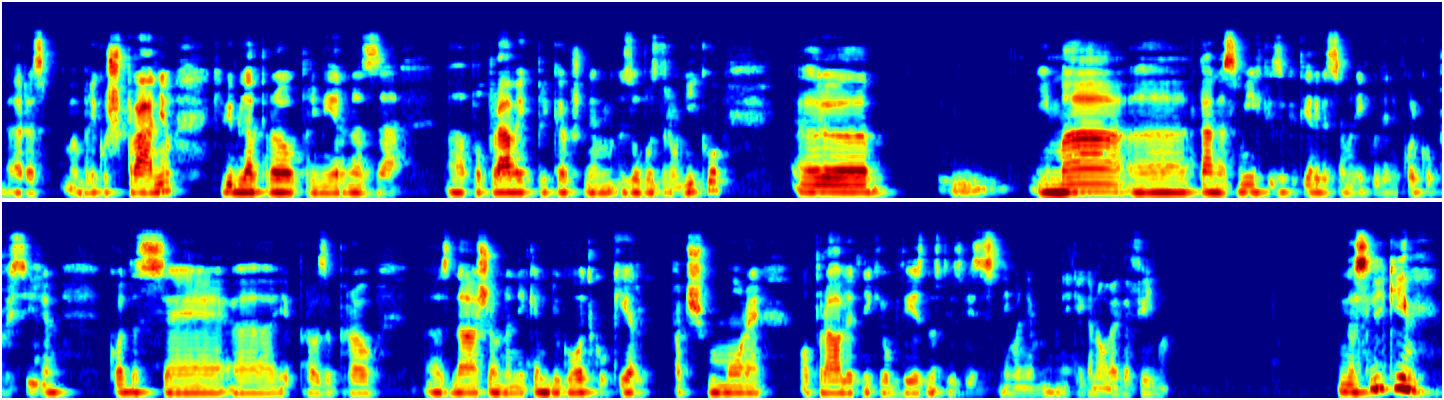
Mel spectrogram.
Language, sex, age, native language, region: Slovenian, male, 50-59, Slovenian, Central Slovenia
